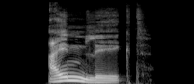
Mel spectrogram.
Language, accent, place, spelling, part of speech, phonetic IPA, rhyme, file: German, Germany, Berlin, einlegt, verb, [ˈaɪ̯nˌleːkt], -aɪ̯nleːkt, De-einlegt.ogg
- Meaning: inflection of einlegen: 1. third-person singular dependent present 2. second-person plural dependent present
